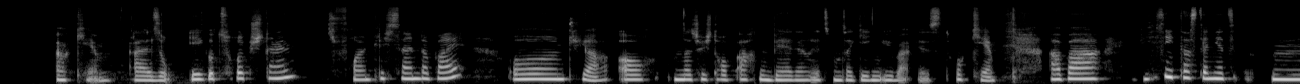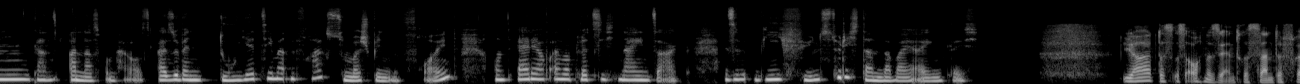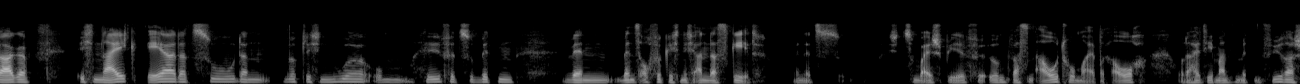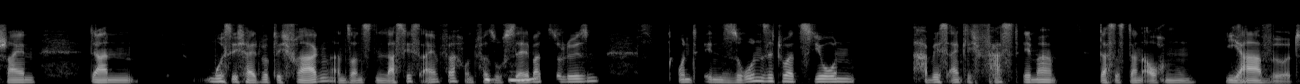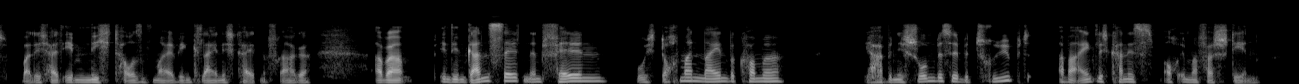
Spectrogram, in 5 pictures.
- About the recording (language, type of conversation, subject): German, podcast, Wie sagst du Nein, ohne die Stimmung zu zerstören?
- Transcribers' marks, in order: none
